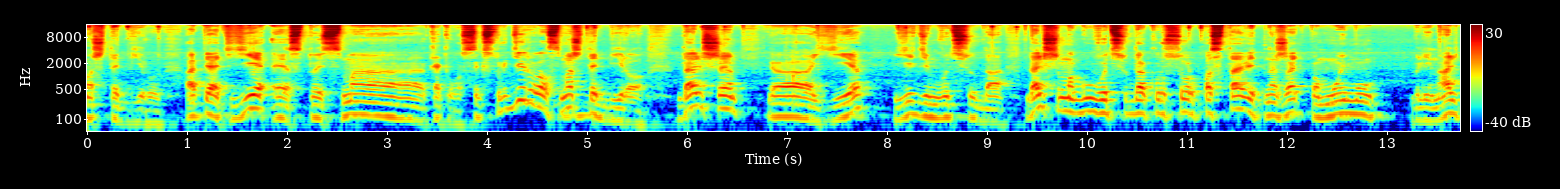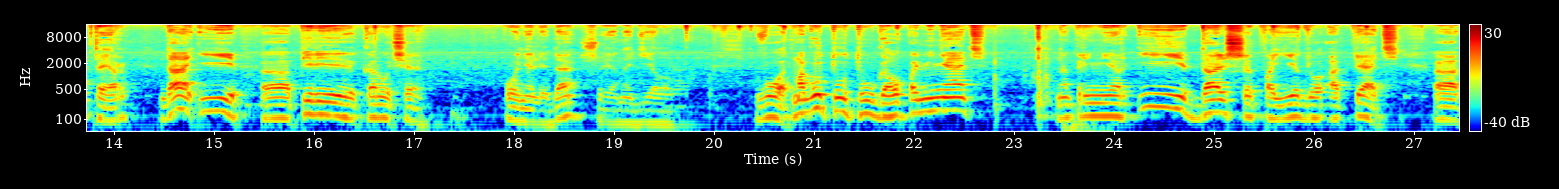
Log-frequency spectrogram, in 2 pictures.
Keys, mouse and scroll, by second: 1.4 e, 5.4 KP_1, 7.3 e, 11.0-12.9 drag, 13.8 alt+r, 16.6-18.5 drag, 20.2 middle click, 21.8-25.2 drag, 21.8 right click, 25.4-27.4 middle drag.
